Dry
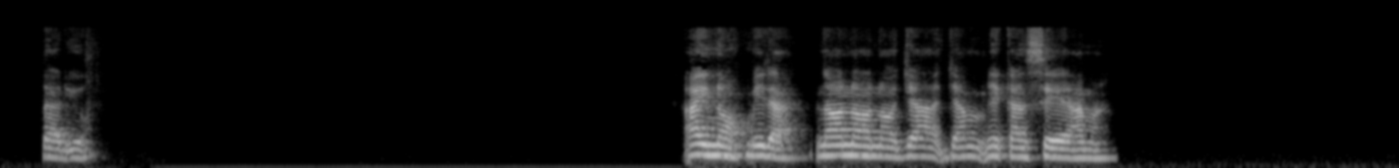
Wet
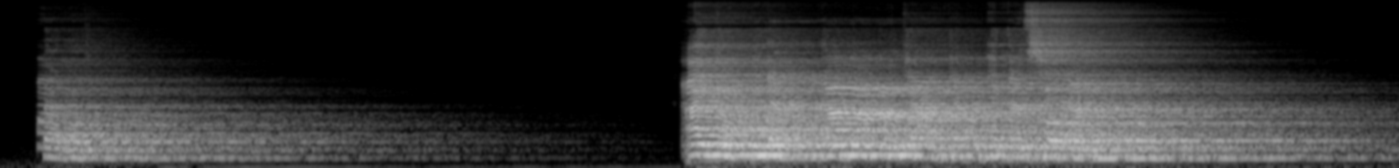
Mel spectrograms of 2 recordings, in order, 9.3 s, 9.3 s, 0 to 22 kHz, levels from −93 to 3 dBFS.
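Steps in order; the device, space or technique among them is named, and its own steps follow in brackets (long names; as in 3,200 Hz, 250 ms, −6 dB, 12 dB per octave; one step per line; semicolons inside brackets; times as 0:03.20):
shimmer-style reverb (pitch-shifted copies added +12 semitones −7 dB; convolution reverb RT60 4.3 s, pre-delay 36 ms, DRR −4 dB)
level +1 dB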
